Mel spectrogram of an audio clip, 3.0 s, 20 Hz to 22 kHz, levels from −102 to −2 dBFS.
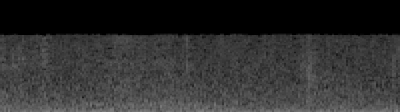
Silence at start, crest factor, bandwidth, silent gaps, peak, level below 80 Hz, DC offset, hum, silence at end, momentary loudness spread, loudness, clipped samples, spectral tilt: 0 s; 18 dB; 6.2 kHz; none; -38 dBFS; -62 dBFS; under 0.1%; none; 0 s; 3 LU; -56 LUFS; under 0.1%; -3.5 dB/octave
